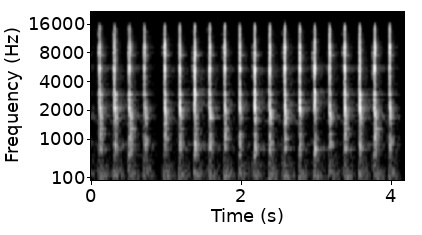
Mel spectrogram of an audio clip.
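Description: Faint, even ticking, about five quick ticks a second, with a brief gap about a second in.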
